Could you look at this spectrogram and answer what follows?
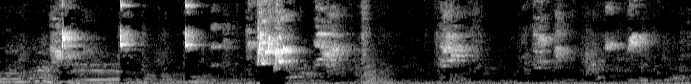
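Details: Young lovebird on a training recording meant to get young birds singing, with sharp high chirps at irregular intervals over a low background hum, plus fainter rising notes between them.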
